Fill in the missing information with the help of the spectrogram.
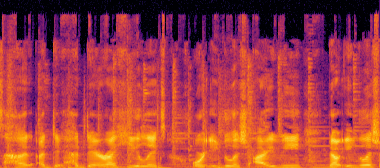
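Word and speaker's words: Hedera helix: we have everybody's favorite this is a HRA helix or the correct way to say is hadera helix or English ivy now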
